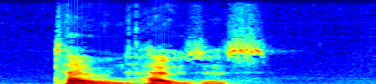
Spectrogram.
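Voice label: "town houses", Canadian English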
